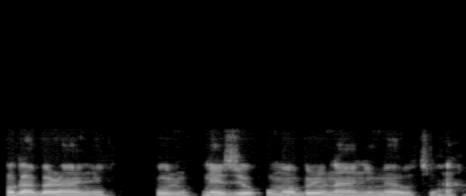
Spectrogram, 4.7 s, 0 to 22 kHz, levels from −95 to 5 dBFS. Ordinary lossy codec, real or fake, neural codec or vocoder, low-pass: none; fake; codec, 16 kHz, 4.8 kbps, FACodec; none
